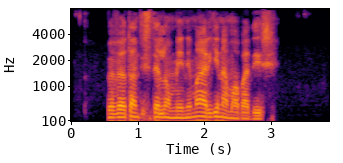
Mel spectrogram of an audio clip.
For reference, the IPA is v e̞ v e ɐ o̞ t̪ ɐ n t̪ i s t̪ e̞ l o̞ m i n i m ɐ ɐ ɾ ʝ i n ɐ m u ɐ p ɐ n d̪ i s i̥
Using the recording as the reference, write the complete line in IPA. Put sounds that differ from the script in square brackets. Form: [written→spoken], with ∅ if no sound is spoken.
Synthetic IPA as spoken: v e̞ v e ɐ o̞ t̪ ɐ n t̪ i s t̪ e̞ l o̞ m i n i m ɐ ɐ ɾ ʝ i n ɐ m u ɐ p ɐ n d̪ i s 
